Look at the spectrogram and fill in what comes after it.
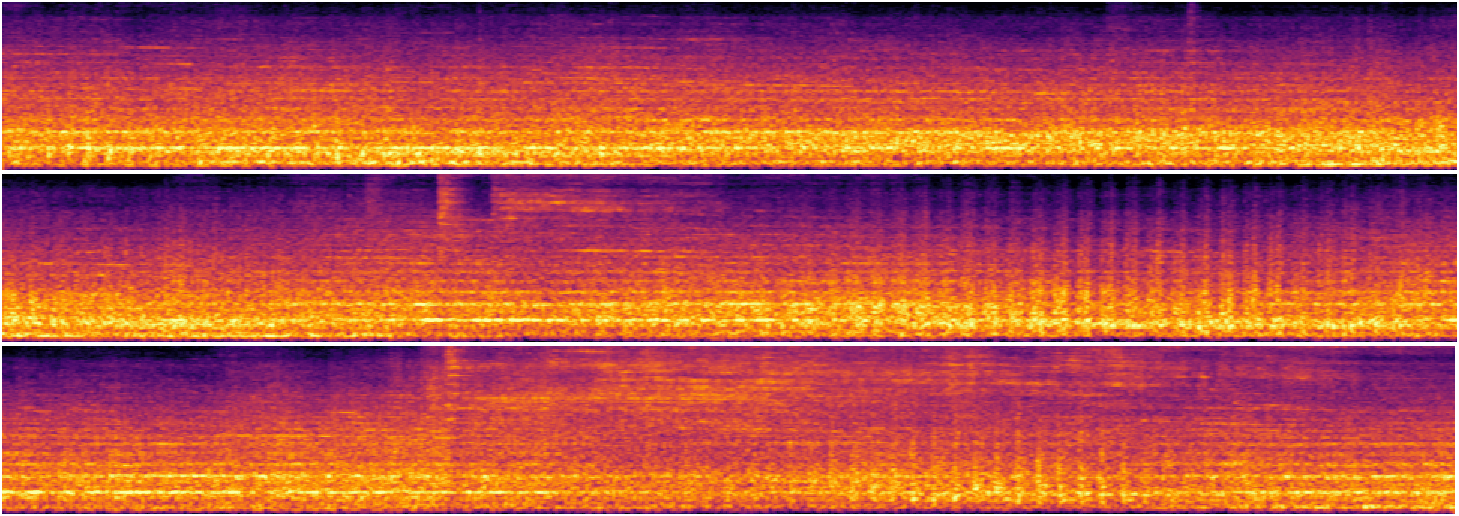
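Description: Double-stack container train cars rolling past, a steady loud rumble of steel wheels on rail, with a steady squealing tone from the wheels that comes and goes.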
